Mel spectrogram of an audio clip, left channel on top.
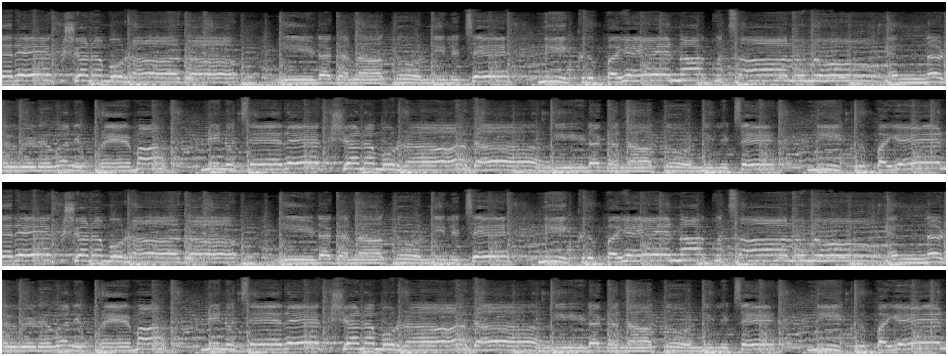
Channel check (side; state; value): both; identical; correlation 1.00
